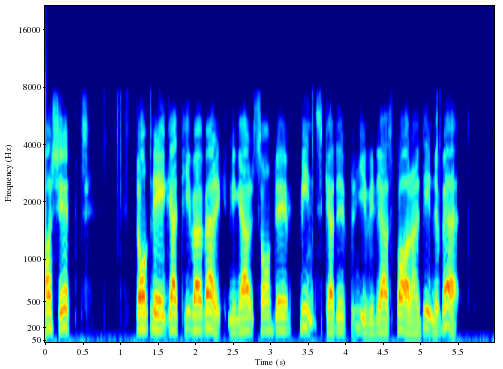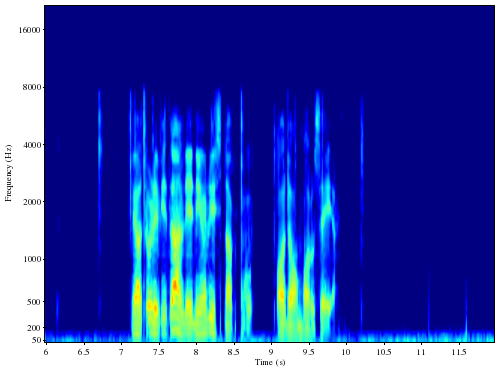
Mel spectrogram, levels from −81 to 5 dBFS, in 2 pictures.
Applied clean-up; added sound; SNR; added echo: neural diffusion model UNIVERSE++.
